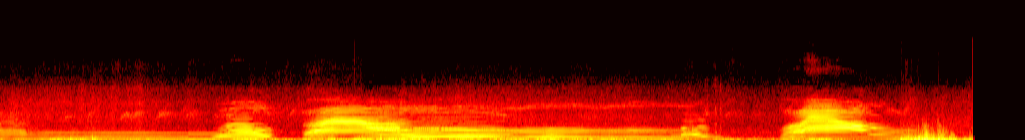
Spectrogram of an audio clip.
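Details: Fighting stray cats growl and wail in a long standoff, harmonic yowls swelling and falling in pitch, sharp rising screams at about three and eight seconds, scuffling and thumps underneath, then sudden silence.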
